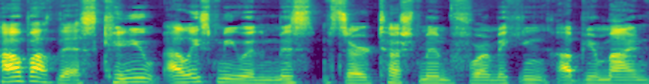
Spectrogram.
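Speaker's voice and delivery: plain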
